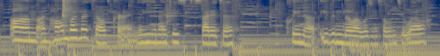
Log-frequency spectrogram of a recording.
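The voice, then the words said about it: Slightly out of breath. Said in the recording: “I'm a little out of breath, as you can tell.”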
